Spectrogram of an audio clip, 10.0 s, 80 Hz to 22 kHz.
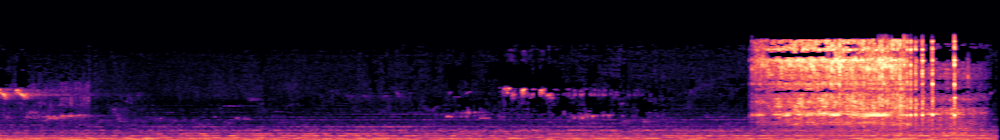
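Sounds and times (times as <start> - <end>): background music: 0.0 - 10.0
fishing reel drag buzzing: 7.6 - 10.0
reel clicks: 7.6 - 10.0.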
